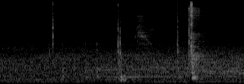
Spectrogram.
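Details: Relay on the vibrator wiring of a mini 1–1.5 ton compactor roller, grounded and tested by touching positive: faint, sharp single clicks in a quiet room as power is applied; the relay pulls in normally.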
